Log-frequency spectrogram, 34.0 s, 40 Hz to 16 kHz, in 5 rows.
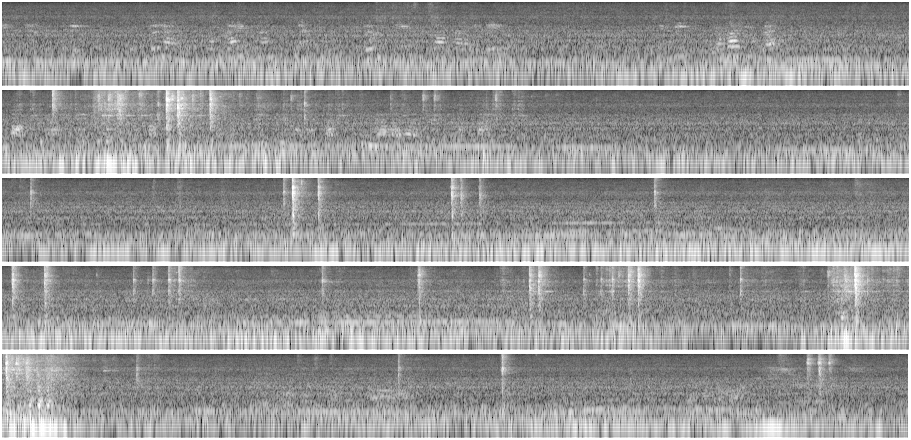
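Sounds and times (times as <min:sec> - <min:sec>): bus engine rumble: 0:00.0 - 0:34.0
sharp rattles: 0:07.0 - 0:10.8, 0:22.7 - 0:28.4
loud clatter: 0:22.8 - 0:28.4.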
